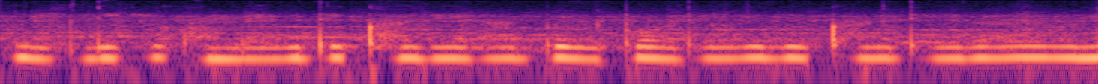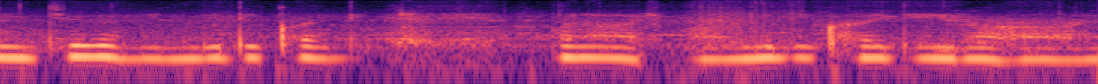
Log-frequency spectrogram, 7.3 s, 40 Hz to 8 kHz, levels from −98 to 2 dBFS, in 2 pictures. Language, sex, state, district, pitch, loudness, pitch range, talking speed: Hindi, female, Uttar Pradesh, Gorakhpur, 210 Hz, -22 LUFS, 205-215 Hz, 230 wpm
